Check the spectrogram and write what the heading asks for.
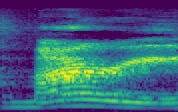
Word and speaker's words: Marie: No, it's Mary. – But it's spelt like Marie. – Leave my grandmother alone. – How do you spell Marie? What? – M-A-R-I-E.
